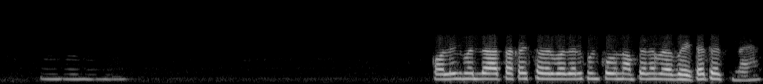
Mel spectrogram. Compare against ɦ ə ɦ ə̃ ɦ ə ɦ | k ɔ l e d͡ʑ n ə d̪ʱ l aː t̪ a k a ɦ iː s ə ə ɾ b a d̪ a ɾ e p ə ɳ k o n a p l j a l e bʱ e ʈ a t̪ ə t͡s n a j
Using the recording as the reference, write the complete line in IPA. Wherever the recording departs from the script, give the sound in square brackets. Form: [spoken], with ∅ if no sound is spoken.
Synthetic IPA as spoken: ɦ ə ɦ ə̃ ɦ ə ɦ | k ɔ l e d͡ʑ [m] ə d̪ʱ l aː t̪ a k a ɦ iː s ə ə ɾ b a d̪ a ɾ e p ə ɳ k o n a p l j a l [a] bʱ e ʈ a t̪ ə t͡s n a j

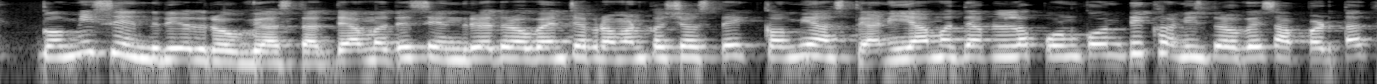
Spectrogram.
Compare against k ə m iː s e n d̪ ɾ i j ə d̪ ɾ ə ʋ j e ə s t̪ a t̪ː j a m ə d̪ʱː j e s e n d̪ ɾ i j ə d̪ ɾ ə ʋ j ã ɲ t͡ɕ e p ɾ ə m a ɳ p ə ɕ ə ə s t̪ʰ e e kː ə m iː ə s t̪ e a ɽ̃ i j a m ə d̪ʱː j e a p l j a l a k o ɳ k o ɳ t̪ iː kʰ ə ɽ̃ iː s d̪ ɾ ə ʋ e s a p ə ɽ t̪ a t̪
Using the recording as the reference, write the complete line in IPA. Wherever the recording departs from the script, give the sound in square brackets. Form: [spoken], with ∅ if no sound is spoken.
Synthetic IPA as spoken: k ə m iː s e n d̪ ɾ i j ə d̪ ɾ ə ʋ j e ə s t̪ a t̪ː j a m ə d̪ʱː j e s e n d̪ ɾ i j ə d̪ ɾ ə ʋ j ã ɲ t͡ɕ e p ɾ ə m a ɳ [k] ə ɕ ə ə s [t̪] e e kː ə m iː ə s t̪ e a ɽ̃ i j a m ə d̪ʱː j e a p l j a l a k o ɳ k o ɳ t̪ iː kʰ ə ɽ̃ iː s d̪ ɾ ə ʋ e s a p ə ɽ t̪ a t̪

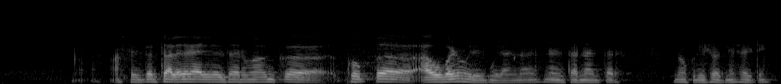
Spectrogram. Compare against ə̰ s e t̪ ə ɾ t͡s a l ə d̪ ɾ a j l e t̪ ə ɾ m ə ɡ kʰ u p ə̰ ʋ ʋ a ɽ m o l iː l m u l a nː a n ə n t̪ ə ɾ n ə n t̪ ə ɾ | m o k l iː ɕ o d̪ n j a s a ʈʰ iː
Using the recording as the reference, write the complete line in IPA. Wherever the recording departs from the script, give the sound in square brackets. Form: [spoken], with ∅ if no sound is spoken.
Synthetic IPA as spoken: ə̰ s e t̪ ə ɾ t͡s a l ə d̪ ɾ a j l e t̪ ə ɾ m ə ɡ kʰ [uː] p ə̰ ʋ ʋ [ə] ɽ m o l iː l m u l a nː a n ə n t̪ ə ɾ n ə n t̪ ə ɾ | [n] o k [ɾ] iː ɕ o d̪ n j a s a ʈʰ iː

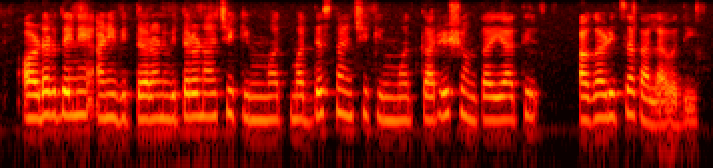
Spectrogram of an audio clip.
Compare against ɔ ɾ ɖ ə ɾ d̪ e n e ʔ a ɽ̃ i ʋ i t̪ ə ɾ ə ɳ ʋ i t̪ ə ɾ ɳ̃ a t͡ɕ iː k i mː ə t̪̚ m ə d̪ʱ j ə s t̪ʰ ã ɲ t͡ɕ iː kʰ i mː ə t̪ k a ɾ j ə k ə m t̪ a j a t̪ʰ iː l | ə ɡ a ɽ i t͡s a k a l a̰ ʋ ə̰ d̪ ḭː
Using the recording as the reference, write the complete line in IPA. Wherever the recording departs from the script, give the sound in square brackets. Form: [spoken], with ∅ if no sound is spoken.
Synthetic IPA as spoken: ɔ ɾ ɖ ə ɾ d̪ e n e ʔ a ɽ̃ i ʋ i t̪ ə ɾ ə ɳ ʋ i t̪ ə ɾ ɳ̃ a t͡ɕ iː k i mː ə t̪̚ m ə d̪ʱ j ə s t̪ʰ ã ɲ t͡ɕ iː [k] i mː ə t̪ k a ɾ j ə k ə m t̪ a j a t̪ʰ iː l | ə ɡ a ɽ i t͡s a k a l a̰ ʋ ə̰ d̪ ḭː

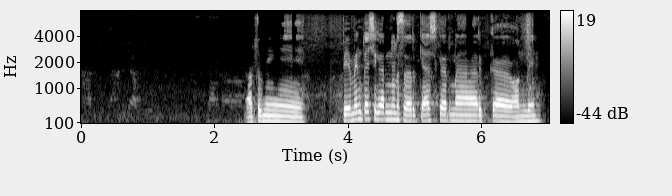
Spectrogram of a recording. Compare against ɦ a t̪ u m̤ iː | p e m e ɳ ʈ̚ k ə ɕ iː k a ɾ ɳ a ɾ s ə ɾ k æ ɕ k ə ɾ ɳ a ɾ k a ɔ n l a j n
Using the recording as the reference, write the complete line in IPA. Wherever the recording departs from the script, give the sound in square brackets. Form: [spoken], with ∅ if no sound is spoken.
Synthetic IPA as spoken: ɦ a t̪ u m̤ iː | p e m e ɳ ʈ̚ k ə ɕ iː k [ə] ɾ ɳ a ɾ s ə ɾ k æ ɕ k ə ɾ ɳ a ɾ k a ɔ n l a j n

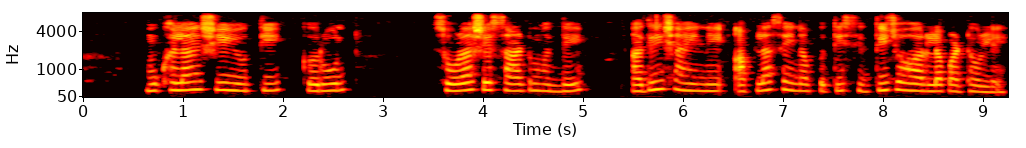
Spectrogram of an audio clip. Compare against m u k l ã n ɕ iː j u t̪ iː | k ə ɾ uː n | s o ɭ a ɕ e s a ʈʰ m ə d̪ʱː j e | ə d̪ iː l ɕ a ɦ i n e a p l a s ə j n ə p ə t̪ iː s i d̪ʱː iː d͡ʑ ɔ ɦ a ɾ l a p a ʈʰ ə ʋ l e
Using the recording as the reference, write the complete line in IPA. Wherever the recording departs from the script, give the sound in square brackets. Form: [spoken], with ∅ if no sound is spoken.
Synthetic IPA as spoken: m u [kʰ] l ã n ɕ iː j u t̪ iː | k ə ɾ uː n | s o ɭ a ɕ e s a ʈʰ m ə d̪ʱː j e | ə d̪ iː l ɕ a ɦ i n e a p l a s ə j n [a] p ə t̪ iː s i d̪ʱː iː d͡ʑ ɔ ɦ a ɾ l a p a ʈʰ ə ʋ l e

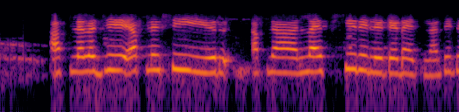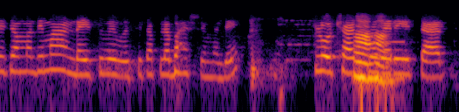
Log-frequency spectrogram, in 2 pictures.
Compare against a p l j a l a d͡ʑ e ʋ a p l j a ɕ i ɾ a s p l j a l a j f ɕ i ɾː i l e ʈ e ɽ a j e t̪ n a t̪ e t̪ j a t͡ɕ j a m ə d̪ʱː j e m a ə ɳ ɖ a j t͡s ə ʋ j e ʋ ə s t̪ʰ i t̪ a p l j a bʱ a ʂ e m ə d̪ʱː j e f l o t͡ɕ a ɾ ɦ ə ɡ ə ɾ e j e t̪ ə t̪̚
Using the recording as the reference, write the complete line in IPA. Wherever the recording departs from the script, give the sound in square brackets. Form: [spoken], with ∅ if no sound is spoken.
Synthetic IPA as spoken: a p l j a l a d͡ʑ e [∅] a p l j a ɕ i ɾ a [∅] p l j a l a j f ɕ i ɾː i l e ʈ e ɽ a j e t̪ n a t̪ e t̪ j a t͡ɕ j a m ə d̪ʱː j e m a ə ɳ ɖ a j t͡s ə ʋ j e ʋ ə s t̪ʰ i t̪ a p l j a bʱ a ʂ e m ə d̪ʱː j e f l o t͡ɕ a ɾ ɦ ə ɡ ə ɾ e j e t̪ [a] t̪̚

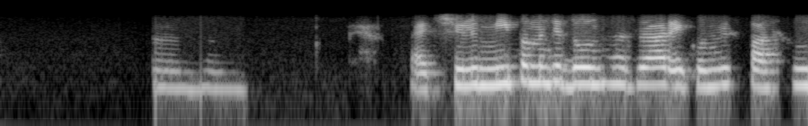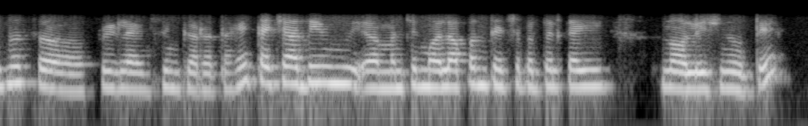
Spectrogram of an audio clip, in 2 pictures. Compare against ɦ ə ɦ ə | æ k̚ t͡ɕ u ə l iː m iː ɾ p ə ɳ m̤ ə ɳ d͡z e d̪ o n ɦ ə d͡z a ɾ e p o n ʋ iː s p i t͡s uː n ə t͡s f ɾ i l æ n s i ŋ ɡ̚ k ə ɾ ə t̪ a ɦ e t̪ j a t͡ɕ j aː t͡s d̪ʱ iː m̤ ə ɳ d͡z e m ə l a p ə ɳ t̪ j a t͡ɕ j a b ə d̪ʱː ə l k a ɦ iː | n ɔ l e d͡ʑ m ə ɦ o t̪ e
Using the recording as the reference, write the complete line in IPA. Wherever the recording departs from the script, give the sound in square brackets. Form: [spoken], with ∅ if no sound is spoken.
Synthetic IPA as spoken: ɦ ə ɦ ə | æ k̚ t͡ɕ u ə l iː m iː [∅] p ə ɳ m̤ ə ɳ d͡z e d̪ o n ɦ ə d͡z a ɾ e [k] o n ʋ iː s p [a] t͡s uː n ə t͡s f ɾ i l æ n s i ŋ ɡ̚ k ə ɾ ə t̪ a ɦ e t̪ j a t͡ɕ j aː [∅] d̪ʱ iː m̤ ə ɳ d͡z e m ə l a p ə ɳ t̪ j a t͡ɕ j a b ə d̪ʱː ə l k a ɦ iː | n ɔ l e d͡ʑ [n] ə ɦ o t̪ e

